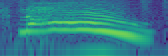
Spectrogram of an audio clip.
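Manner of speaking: loud, high cry of no; anguished no. Real, not acted. Player getting killed, shouts in dismay. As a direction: wail it as you get killed. Dying in game.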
